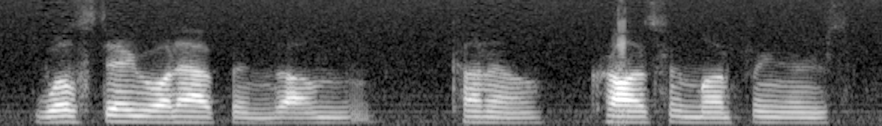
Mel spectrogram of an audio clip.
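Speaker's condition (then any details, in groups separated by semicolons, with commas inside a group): Brain injury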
